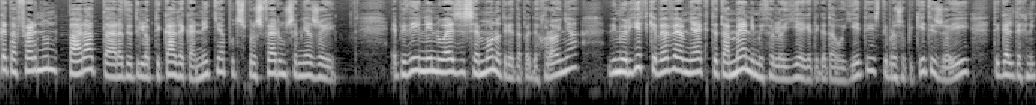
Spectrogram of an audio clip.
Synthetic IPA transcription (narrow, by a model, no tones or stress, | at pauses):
ɡɐt̪ɐfe̞ɾnunpɐɾɐt̪ɐɾɐðio̞t̪̬ilo̞pt̪ikɐðe̞kɐnicɐput̪u̥spɾo̞sfe̞ɾunse̞mɲɐzo̞i | e̞piðiːninue̞zise̞mo̞no̞t̪ɾiɐnd̪ɐpe̞nd̪e̞xɾo̞ɲɐ | ðimiuɾʝiθi̥ce̞ve̞ve̞ɐmɲɐe̞kt̪e̞t̪ɐme̞nimiθo̞lo̞ʝiɐʝɐt̪iŋɡɐt̪ɐɣo̞̰ʝit̪ist̪ibɾo̞so̞picit̪izːo̞̰i | t̪iŋɡɐlit̪e̞xni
